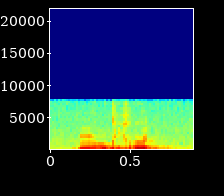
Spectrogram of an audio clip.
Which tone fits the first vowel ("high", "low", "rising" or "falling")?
low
